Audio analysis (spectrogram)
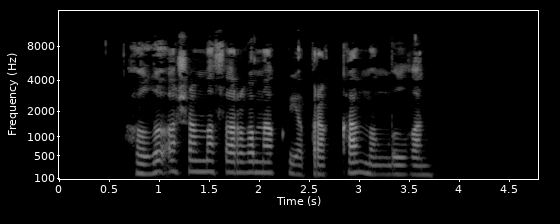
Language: Bashkir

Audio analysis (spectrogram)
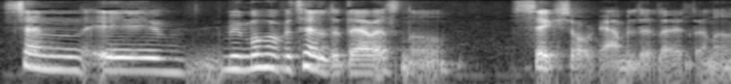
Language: Danish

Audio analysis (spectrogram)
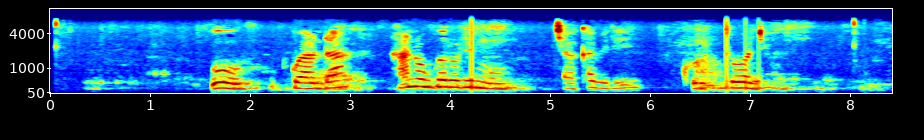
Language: Kinyarwanda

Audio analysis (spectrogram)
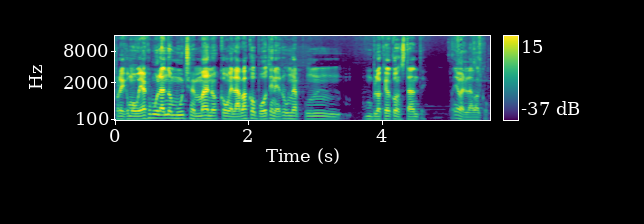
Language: Spanish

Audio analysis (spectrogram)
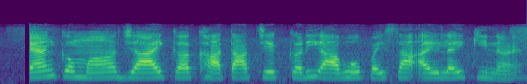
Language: Maithili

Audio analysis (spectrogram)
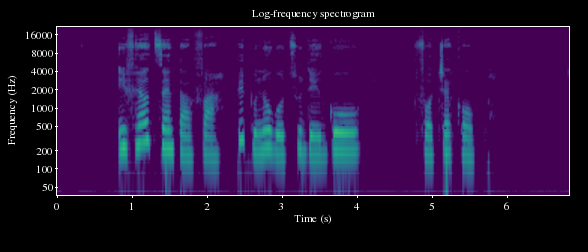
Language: Nigerian Pidgin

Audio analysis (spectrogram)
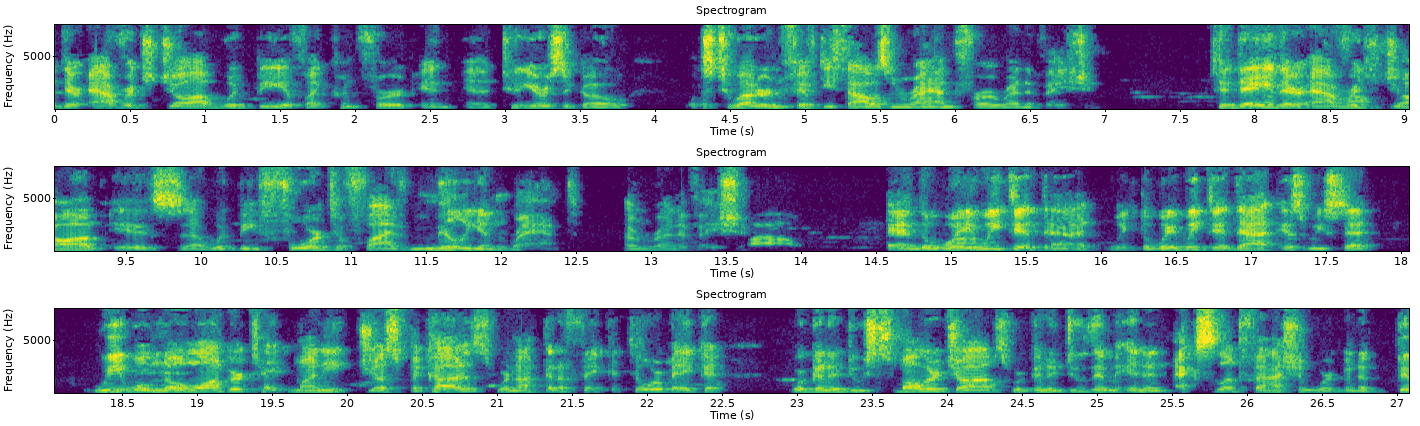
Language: English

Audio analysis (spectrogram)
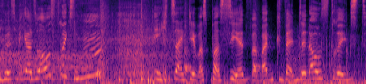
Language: German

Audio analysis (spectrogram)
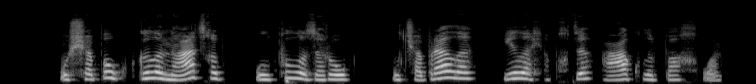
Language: Abkhazian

